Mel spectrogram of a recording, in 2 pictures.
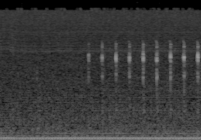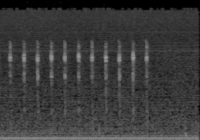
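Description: Faint, rapid, evenly spaced ticking, about five ticks a second, starting about a second in and stopping shortly before the end, over a low steady hum.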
